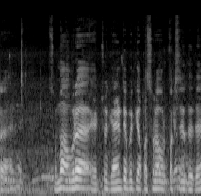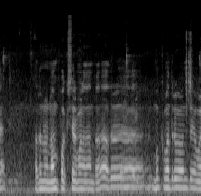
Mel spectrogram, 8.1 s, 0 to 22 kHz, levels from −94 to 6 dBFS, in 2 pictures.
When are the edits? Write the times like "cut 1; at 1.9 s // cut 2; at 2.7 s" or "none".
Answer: cut 1; at 2.3 s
